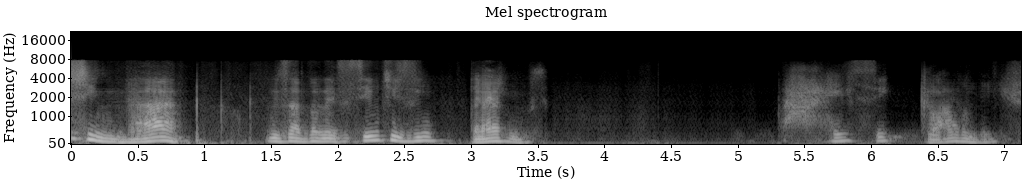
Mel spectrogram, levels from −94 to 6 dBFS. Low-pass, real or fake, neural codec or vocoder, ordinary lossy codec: none; fake; codec, 16 kHz, 1 kbps, FreqCodec, smaller model; none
